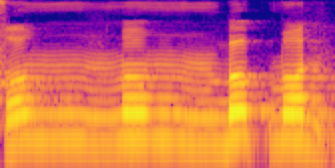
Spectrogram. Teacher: دوسرے لفظ کے اندر صاد، صاد حروف مستعلیہ میں سے ہے اس لیے اس کو پر پڑھیں گے. صاد کے بعد میم مشدد ہے تو میم پر غنہ کریں گے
